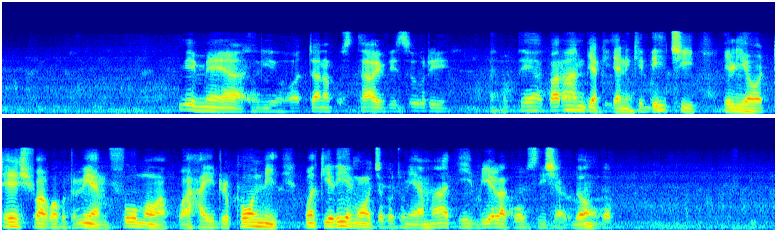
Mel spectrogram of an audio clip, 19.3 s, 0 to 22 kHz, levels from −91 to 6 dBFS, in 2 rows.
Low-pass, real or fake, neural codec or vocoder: 7.2 kHz; fake; codec, 16 kHz, 0.8 kbps, ZipCodec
